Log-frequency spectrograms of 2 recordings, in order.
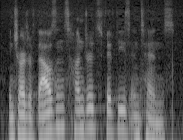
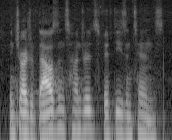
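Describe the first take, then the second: No difference in how they are said.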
